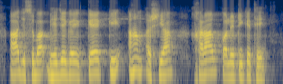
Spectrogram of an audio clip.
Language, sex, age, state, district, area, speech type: Urdu, male, 18-30, Uttar Pradesh, Saharanpur, urban, read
